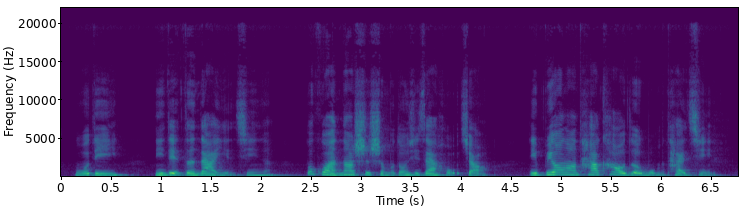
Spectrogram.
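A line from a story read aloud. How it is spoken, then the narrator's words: Low voice. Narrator (Chinese): 我低声对对这个罗迪说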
